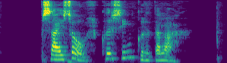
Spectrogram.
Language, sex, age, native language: Icelandic, female, 30-39, Icelandic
